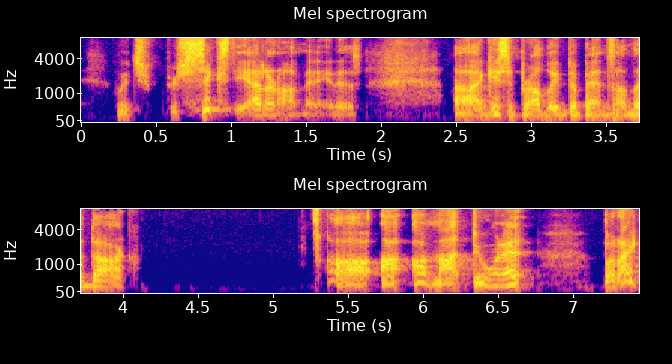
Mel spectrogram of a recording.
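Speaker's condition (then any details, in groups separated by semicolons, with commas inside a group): Vocal cord surgery recovery; talking painless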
